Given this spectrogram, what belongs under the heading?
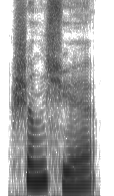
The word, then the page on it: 升学: shēng xué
